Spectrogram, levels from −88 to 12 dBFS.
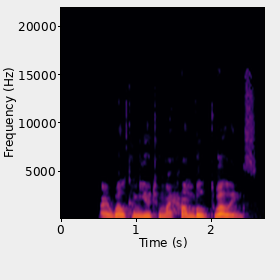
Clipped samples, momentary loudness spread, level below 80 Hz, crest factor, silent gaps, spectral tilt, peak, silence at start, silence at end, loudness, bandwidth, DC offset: under 0.1%; 9 LU; -78 dBFS; 20 dB; none; -8.5 dB/octave; -10 dBFS; 0.55 s; 0.3 s; -29 LUFS; 13.5 kHz; under 0.1%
